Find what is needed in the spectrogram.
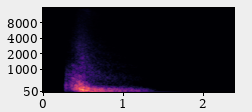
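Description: A deep whoosh sound effect that swells quickly about a quarter of a second in and fades away over about a second.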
